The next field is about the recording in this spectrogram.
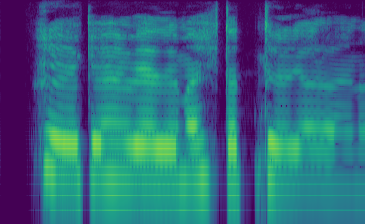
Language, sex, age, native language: Icelandic, male, 13, Icelandic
